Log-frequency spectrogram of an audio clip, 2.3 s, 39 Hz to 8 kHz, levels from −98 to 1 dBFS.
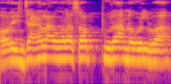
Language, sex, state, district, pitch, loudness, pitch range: Bhojpuri, male, Bihar, Muzaffarpur, 190 Hz, -13 LUFS, 175-200 Hz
